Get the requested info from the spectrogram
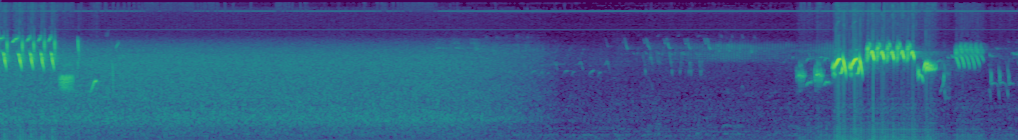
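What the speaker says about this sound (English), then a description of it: "Lincoln sparrow has a well-deserved reputation as an elusive bird, but in its wet, remote breeding ground, its rich warbling song is unmistakable." A Lincoln's sparrow sings its rich warbling song in a wet, remote breeding ground: a brief phrase at the start, then a long stretch of steady rushing noise, and a bright, louder burst of song near the end.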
